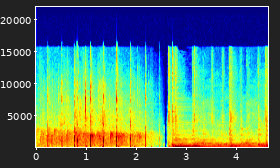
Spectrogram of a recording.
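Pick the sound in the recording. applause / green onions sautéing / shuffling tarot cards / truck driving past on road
applause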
